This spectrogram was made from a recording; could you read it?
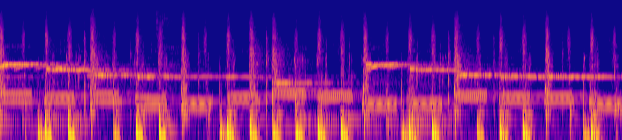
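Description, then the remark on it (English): A slow, bluesy tune whistled clearly, sustained notes stepping through a melody over a steady thumping beat. No one speaks. “so I started whistling the blues, man, this was the tune.”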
